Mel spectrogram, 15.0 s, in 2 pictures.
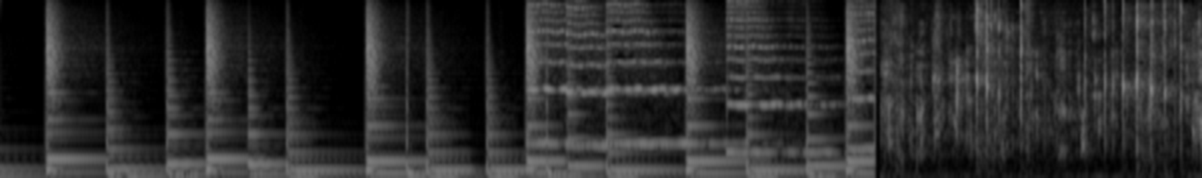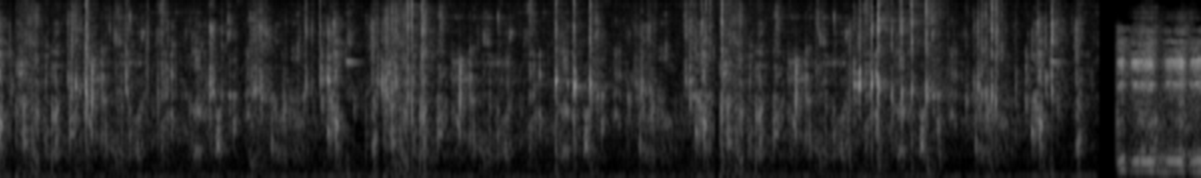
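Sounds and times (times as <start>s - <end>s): chewing and crunching: 5.4s - 14.4s.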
